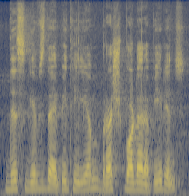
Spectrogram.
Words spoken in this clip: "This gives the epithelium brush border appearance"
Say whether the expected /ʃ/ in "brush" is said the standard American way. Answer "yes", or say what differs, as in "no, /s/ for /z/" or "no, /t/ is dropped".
yes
